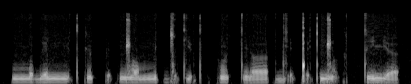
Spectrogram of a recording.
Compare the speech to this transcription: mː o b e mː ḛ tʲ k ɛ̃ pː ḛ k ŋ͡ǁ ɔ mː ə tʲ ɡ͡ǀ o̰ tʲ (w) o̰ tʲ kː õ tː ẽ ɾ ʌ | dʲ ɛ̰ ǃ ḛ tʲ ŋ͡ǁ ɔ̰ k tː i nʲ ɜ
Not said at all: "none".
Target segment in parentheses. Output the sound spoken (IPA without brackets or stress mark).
w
